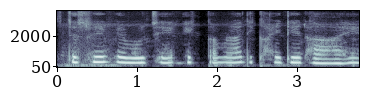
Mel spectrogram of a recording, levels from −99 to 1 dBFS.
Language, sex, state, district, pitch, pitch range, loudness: Hindi, female, Arunachal Pradesh, Papum Pare, 260 Hz, 250-270 Hz, -14 LUFS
